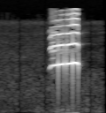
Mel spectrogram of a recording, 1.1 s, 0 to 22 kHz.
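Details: Bald eagle at a nest in Southwest Florida, filmed by a live nest camera on 24 September 2024 in the morning. It gives a short, high, whistled note with a slight stutter partway through. A faint start of another note follows.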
